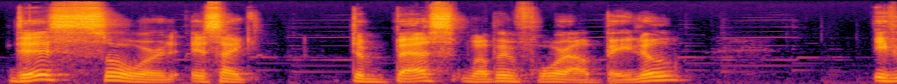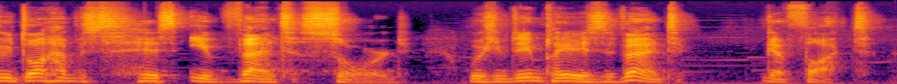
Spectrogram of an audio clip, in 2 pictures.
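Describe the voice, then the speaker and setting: A man's voice: medium pitch, animated, measured pace, slightly rough, faint music behind. A man giving casual, rambling gameplay commentary on a livestream, talking into a headset mic and swearing now and then.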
